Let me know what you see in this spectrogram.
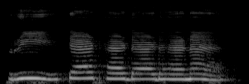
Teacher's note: री, टे, ठे, डै, ढै, नै, ये सब इन्हें बोलते समय आपने देखा होगा कि जीभ हम जो है एकदम पलट कर पीछे आती है, अर्थात हमारी मूर्धा को टच करती है, तो ये मूर्धस्य या मूर्धन्य व्यंजन कहलाते हैं।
